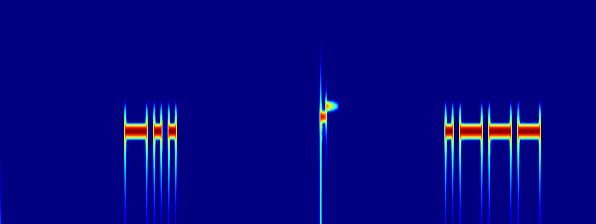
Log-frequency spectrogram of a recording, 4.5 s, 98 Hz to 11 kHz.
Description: Morse code, heard as a keyed tone, about 22 wpm, 700 Hz. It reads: D J
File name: Single-Letter-Number-22wpm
